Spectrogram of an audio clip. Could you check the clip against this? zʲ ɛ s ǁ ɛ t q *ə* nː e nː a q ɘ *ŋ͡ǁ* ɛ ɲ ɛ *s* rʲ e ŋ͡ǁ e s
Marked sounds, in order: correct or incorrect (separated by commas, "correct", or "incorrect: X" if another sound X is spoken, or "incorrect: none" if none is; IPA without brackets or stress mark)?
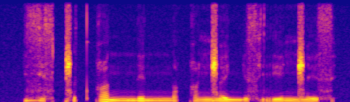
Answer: incorrect: ɐ, correct, correct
